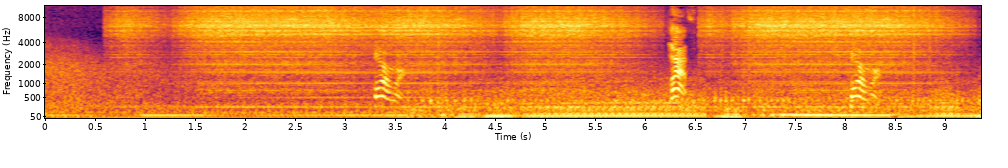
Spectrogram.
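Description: A heavy vehicle engine rumbles steadily.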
